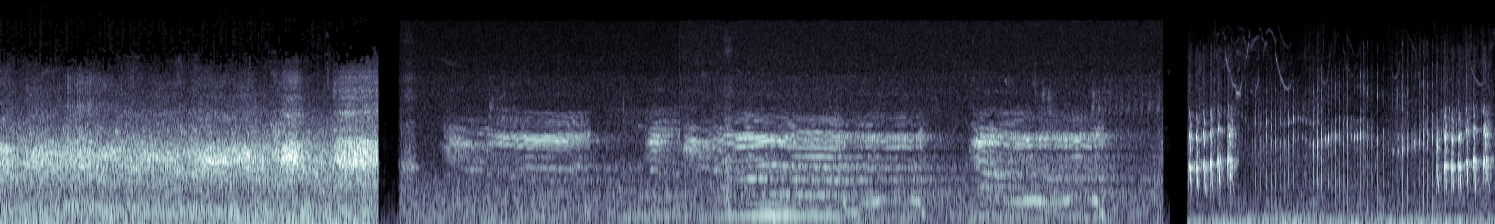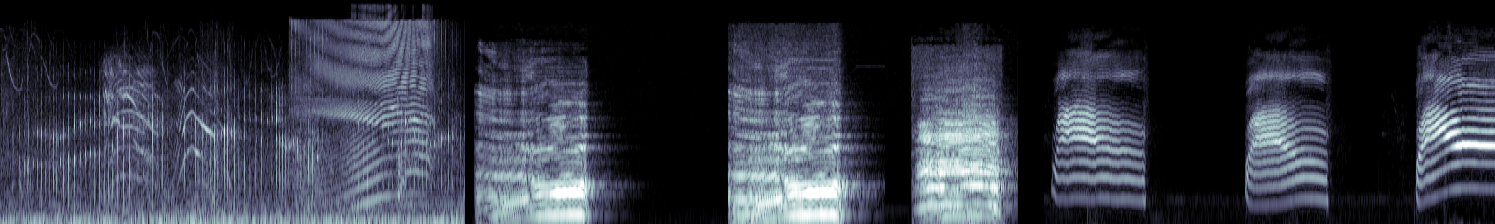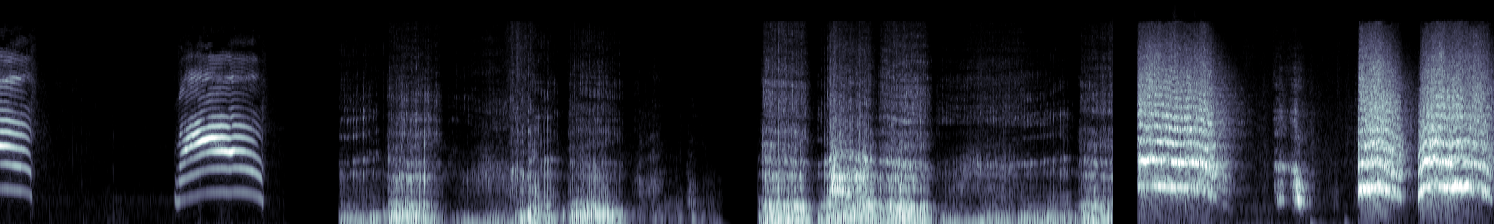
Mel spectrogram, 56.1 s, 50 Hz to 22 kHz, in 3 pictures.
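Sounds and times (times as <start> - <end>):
cat meowing: 31.8 - 33.0, 34.2 - 35.4, 36.4 - 37.8, 39.6 - 40.8.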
